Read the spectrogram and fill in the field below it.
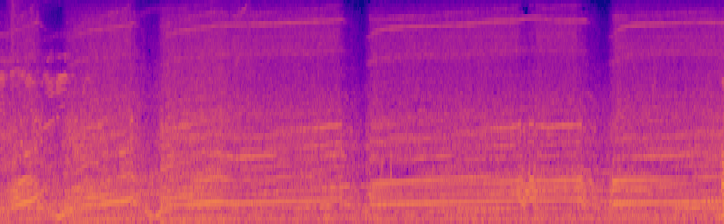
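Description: Race cars roaring at full throttle in the Need for Speed ProStreet video game, a sustained high engine whine with rising gear sweeps and brief shift dips, a Toyota Supra among the field, with faint talk underneath.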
